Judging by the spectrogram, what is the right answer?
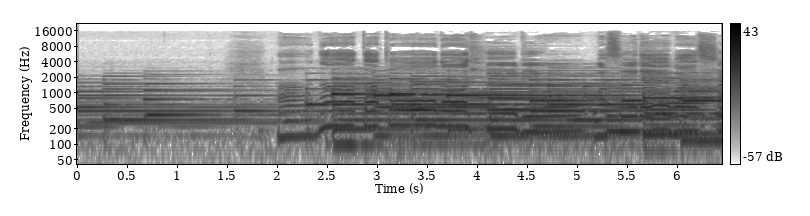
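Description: A piano-led ballad backing track, dipping in loudness about two seconds in. A voice then starts singing the next line over the piano about half a second later.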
